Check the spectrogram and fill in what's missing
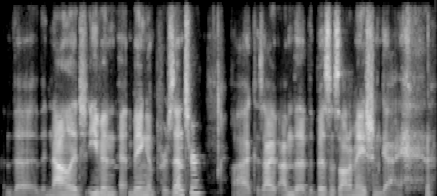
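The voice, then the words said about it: Slightly hoarse voice. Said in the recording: “my voice might be a little hoarse”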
